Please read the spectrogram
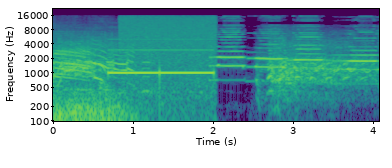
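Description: Edited-in cartoon sound effects: sounds sliding down in pitch, then a steady high beep for about a second that cuts off sharply about halfway through, followed by held horn-like tones.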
